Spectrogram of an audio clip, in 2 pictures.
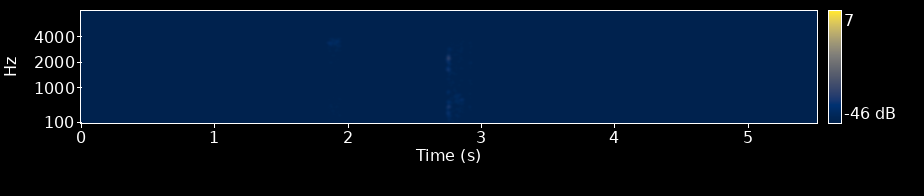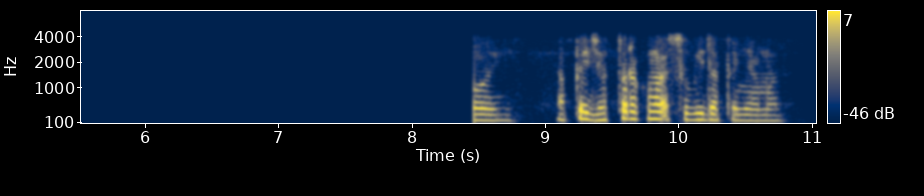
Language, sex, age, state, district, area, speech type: Santali, female, 18-30, West Bengal, Jhargram, rural, conversation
